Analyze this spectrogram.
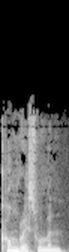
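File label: "congresswoman", British English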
